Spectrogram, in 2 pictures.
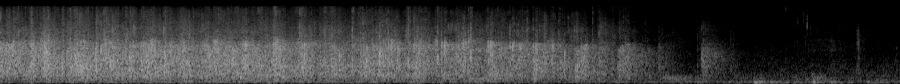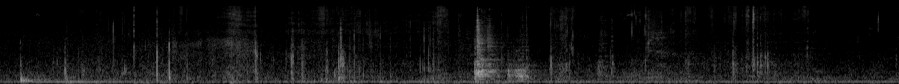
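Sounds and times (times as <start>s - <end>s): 
church congregation applauding to welcome a speaker: 0.0s - 7.4s.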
